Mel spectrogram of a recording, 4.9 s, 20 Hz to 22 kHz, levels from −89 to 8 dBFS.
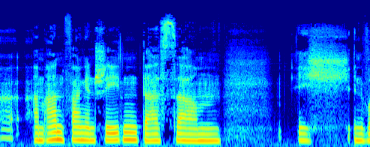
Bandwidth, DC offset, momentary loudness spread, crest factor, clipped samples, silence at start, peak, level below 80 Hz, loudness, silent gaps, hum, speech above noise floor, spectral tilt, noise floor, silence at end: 15 kHz; under 0.1%; 17 LU; 20 dB; under 0.1%; 0 s; -6 dBFS; -62 dBFS; -25 LUFS; none; none; 28 dB; -6 dB/octave; -53 dBFS; 0 s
